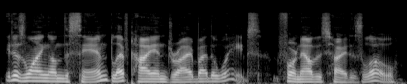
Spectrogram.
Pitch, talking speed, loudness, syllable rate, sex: 135 Hz, 280 wpm, -19 LUFS, 5.6 syllables/s, male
